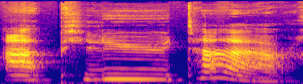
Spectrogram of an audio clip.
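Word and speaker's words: à plus tard: see you later or a plutar in this case the s is not pronounced because a word that begins with a consonant follows right after it so it's good to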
